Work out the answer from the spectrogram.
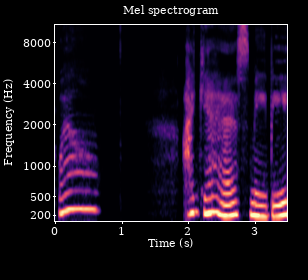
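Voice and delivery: drawn-out, hesitant giving in; reluctant agreement. Acted. Brother answering his sister about the show, reluctant agreement. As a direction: drag it out, unsure.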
